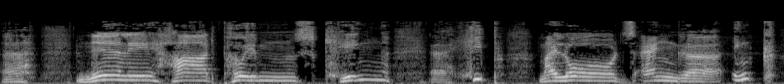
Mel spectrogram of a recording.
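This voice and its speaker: An actor with an English accent playing a fussy, hesitant and pompous university professor in a radio comedy drama, with a husky voice. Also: male voice, sits high, big pitch swings, drawn-out words, fairly bright tone, muffled recording, full character voice. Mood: dithery, musing. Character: fussy, dithery, donnish Oxford professor.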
